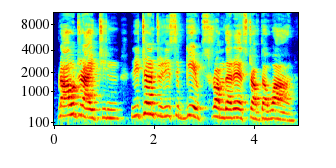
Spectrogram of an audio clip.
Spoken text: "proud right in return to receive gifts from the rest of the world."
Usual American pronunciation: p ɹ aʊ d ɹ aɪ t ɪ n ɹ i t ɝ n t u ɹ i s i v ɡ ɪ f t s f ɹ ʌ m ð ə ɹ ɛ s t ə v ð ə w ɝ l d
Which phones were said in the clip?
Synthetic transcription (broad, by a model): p ɹ aʊ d ɹ aɪ t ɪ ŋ ɹ i t ɝ n t u ɹ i s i p ɡ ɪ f t s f ɹ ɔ m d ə ɹ ɛ s t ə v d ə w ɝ l d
